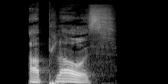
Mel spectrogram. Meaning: applause
- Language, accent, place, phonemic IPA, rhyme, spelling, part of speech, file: German, Germany, Berlin, /aˈplaʊ̯s/, -aʊ̯s, Applaus, noun, De-Applaus.ogg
